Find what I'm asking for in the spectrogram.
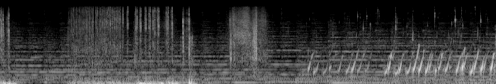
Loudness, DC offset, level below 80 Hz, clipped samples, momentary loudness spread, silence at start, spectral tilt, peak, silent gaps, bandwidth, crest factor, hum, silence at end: -23 LUFS; under 0.1%; -26 dBFS; under 0.1%; 13 LU; 0 s; -4 dB/octave; -2 dBFS; none; 16 kHz; 20 dB; none; 0 s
